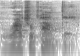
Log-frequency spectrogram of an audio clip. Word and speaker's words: Rattrapante: seems to be that he pronounced it Rattrapante. Rattrapante is a French word, which explains to you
